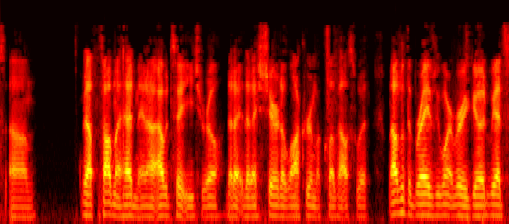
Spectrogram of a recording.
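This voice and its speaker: With an American accent and a fairly low voice, the man speaks very fast. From Texas, Austin area. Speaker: retired professional baseball player. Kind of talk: casual interview. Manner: hesitant, many fillers.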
